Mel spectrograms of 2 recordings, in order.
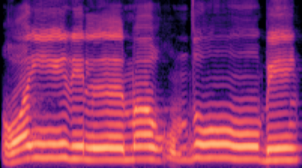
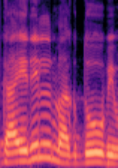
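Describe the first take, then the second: First: The first syllable is said like 'goi'. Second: The first syllable is said like 'gai'. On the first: The speaker calls it right. "বলতে হবে গই" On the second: The speaker calls it wrong. "অনেকে বলে গাইরিল মাগদুবি বলে, গাইরিল বলা যাবে না"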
